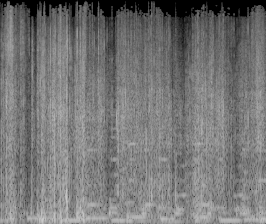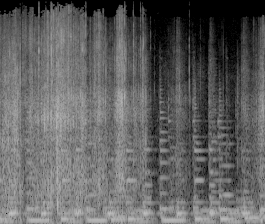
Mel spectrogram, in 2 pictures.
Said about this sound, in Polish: zawsze się znajdzie ktoś, kto tego batona nie będzie potrafił zjeść jak człowiek, tylko będzie musiał tym jebanym szelestem zagrać muzykę swojego ludu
